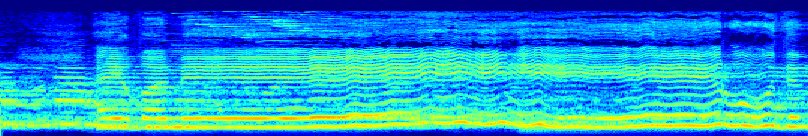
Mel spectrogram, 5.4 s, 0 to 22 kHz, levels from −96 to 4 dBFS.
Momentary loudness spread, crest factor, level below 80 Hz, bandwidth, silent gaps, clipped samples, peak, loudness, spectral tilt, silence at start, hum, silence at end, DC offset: 5 LU; 12 dB; under -90 dBFS; 16 kHz; none; under 0.1%; -16 dBFS; -28 LUFS; -1.5 dB/octave; 0 s; none; 0 s; under 0.1%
